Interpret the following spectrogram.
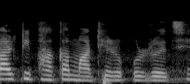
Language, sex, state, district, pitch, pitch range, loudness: Bengali, female, West Bengal, Jhargram, 215 Hz, 190-240 Hz, -27 LUFS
